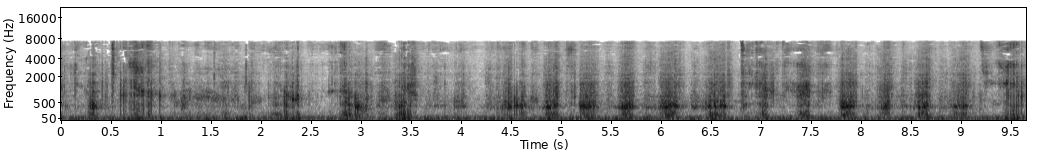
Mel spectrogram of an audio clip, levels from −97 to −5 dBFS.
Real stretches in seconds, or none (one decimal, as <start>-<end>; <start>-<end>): 0.0-0.7; 2.0-9.7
